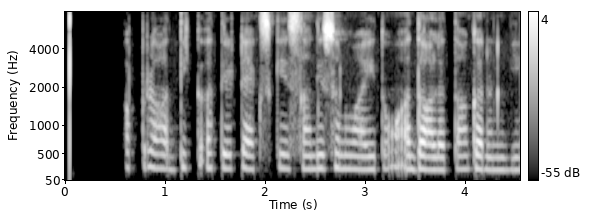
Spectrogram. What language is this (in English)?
Punjabi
